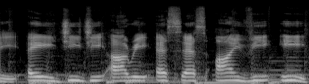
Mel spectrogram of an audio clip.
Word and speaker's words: aggressive: 不过如果系另一个字 a g g r e s s i v e，虽然都系 a g 字头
